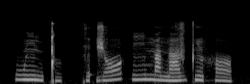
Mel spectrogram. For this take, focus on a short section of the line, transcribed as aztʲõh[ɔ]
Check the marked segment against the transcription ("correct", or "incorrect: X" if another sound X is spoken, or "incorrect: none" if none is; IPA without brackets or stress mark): correct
